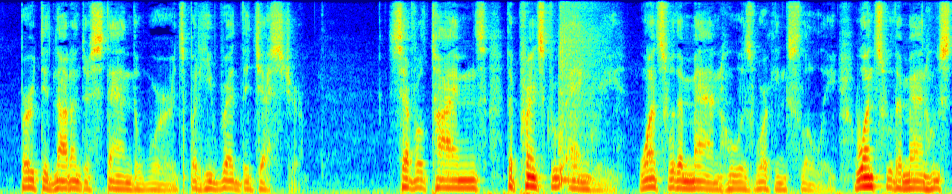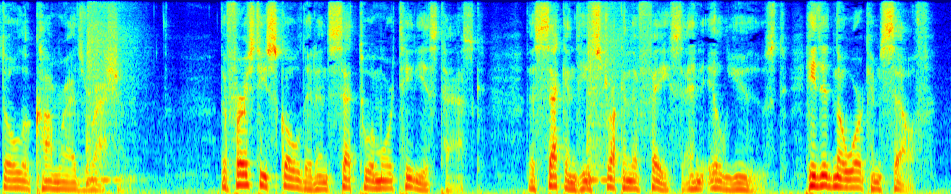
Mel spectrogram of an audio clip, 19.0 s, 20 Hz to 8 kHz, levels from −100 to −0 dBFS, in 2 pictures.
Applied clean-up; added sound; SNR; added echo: none; Snare drum; 12 dB; none.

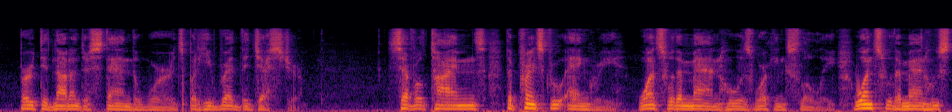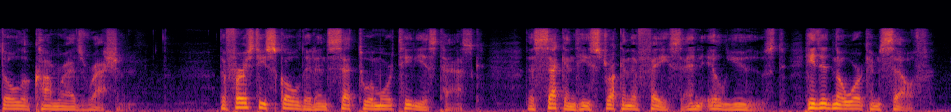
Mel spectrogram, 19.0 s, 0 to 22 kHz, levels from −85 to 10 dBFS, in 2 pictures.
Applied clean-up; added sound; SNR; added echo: none; none; none; none.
